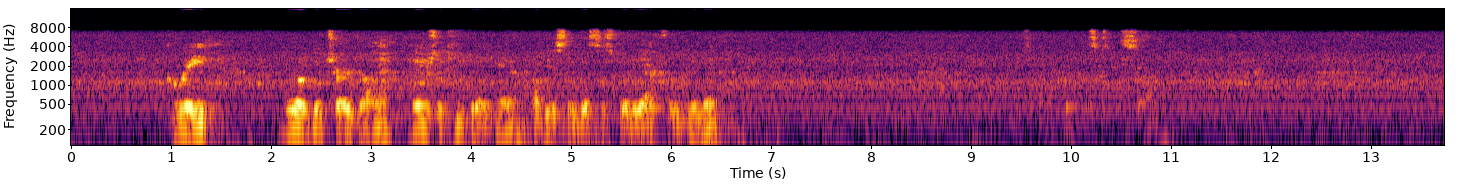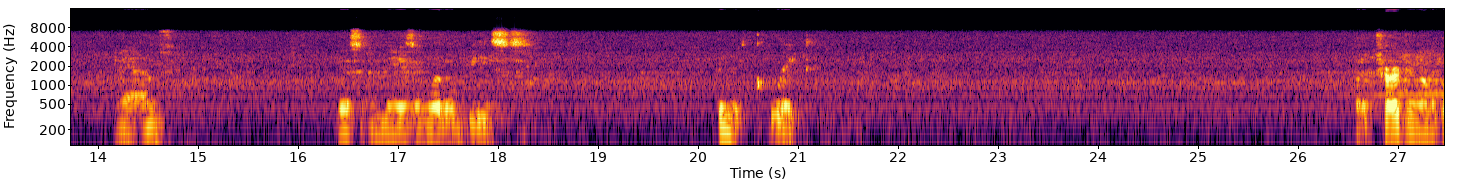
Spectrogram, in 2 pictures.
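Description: A young man speaks calmly and close by, in short bursts.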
